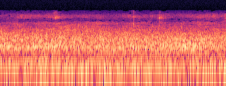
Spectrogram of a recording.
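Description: Steady outdoor background rumble and hiss, typical of distant road traffic, picked up by a phone microphone.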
